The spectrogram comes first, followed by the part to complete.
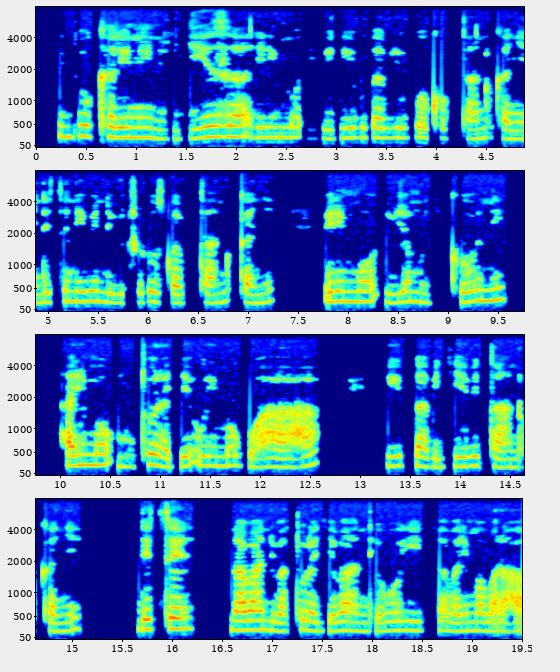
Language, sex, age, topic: Kinyarwanda, female, 18-24, finance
